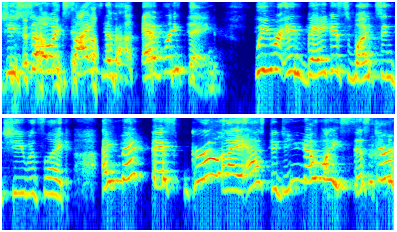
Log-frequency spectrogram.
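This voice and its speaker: A woman's extremely high, bright and sharp voice, raised and projected, at a moderate pace with very wide pitch swings and big swings in loudness. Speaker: reality TV contestant, younger sister. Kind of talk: exit interview answer.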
